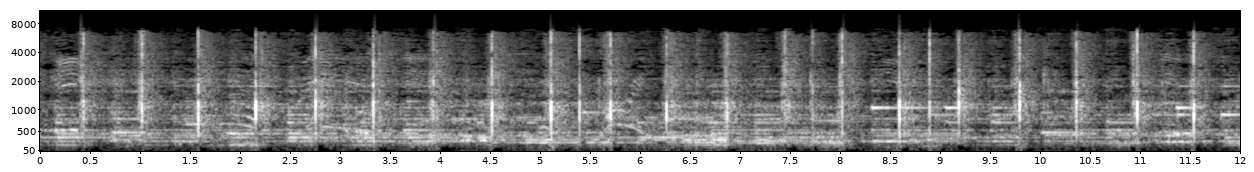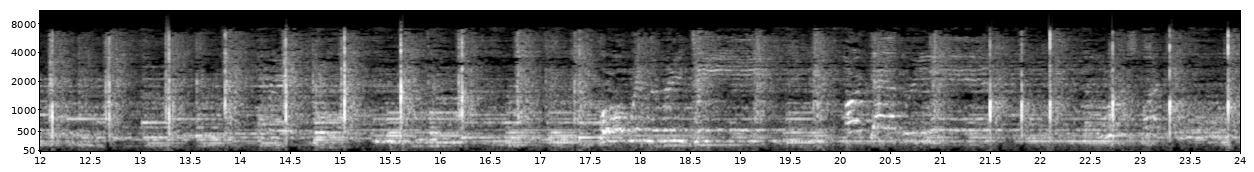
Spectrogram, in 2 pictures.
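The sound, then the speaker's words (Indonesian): Many people clap their hands in a steady, regular rhythm, over a long stretch with music playing underneath. “Mari bertepuk tangan kepadanya.”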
